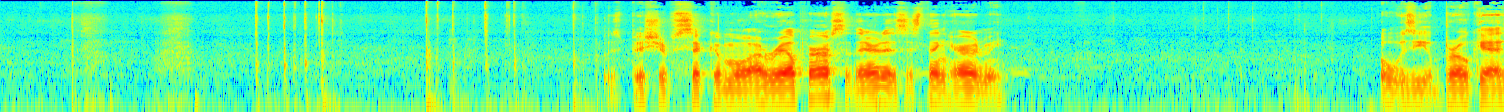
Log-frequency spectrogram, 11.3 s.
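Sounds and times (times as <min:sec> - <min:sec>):
computer keyboard typing: 0:00.5 - 0:04.7, 0:08.3 - 0:10.1
speech: 0:04.6 - 0:07.6, 0:10.5 - 0:11.2.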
